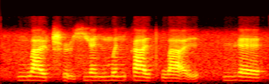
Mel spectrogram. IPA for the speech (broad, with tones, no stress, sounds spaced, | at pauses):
n̪ w a˥˨ ɪ̯ ʈ͡ʂʰ ɻ̩˨˩ ɕ j ɛ˦ n m ə˦ n k a˥˨ ɪ̯ pʰ w a̰˨˩ ɪ̯ | m ɥ ɛ˥˨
